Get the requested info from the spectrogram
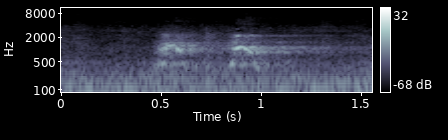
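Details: Two short, sharp barks from a dog, half a second apart, recorded 2/6/2024 at 6:02 pm against a low background hum.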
